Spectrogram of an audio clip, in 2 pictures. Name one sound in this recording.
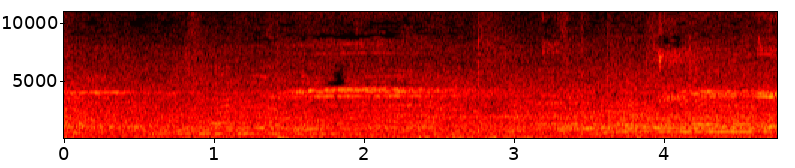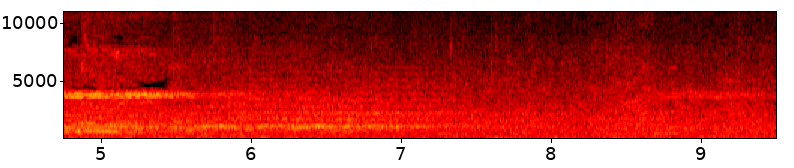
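A crowd of players and spectators chatters and calls out in a large echoing hall.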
